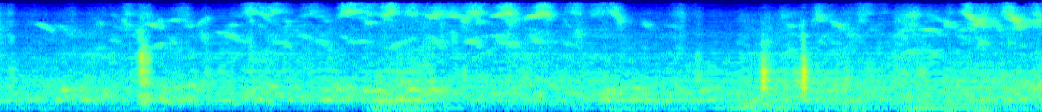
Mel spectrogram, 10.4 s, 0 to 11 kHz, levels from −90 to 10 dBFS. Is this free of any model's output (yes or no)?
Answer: no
